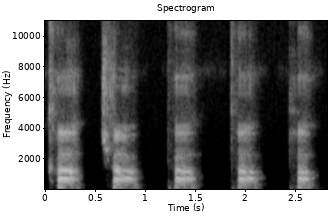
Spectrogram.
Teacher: जब आप फा बोलती हैं तो हवा नीचे की तरफ नहीं आती, सीधा जाता है, क्योंकि वो लेबियल्स है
